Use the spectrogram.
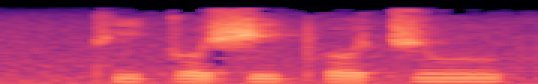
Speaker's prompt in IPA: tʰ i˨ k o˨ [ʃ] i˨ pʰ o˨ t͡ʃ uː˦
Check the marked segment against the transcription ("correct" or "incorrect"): correct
